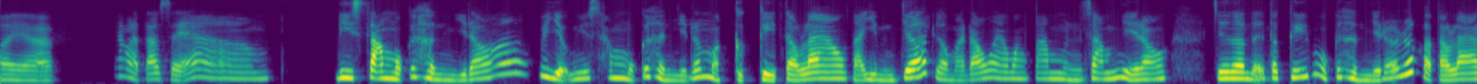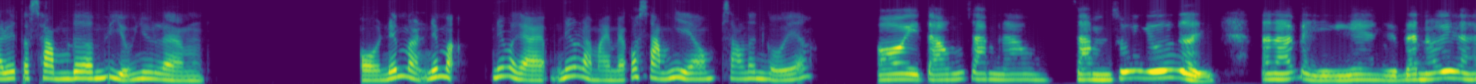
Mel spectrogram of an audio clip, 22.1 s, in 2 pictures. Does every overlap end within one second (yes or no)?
yes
